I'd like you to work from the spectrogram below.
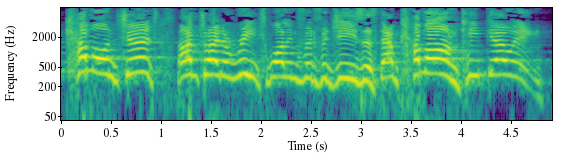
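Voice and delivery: high, loud cheering encouragement; Bernard shouting. Pretend. Bernard calling from heaven to his church, a loud, high cheer. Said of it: "Bernard is shouting".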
